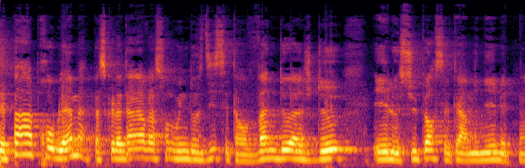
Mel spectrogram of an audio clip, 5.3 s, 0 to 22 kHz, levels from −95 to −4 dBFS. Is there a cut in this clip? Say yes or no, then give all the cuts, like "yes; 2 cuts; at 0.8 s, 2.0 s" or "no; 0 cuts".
no; 0 cuts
